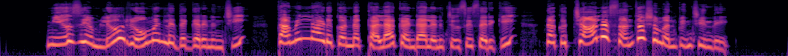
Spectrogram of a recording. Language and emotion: Telugu, happy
